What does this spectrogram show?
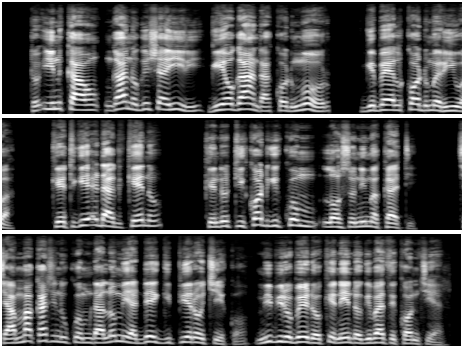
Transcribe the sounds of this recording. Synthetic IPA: tɔʔinkaɔŋɡanɔɡɪʃaiɾiɡɪjɔɡandakɔdŋor | ɡɪbɛlkɔdmaɾiwa | ketɡɪɛdaɡkeno | kendotikɔdɡɪkwomlɔsonimakatḭ | t͡ʃamːakat̬inikwomndalɔmɪadek̚ɡɪpjeɾot͡ʃɪkɔ̰mibiɾobedokenɛɪndoɡɪbɛt̪ɪkɔnt͡ʃɪɛ̰l

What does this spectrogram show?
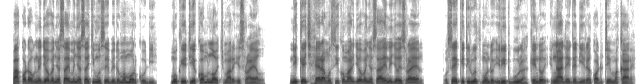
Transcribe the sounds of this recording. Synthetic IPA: pakɔdɔɡnɛd͡ʒɛhɔvaɲasajemaɲasat͡ʃimosebedomamɔrkodi | moketjekɔmlɔt͡ʃmarɪ̰sɾaɛl | niket͡ʃhɛɾamosikomard͡ʒɛhɔvaɲasajenɪd͡ʒɔɪsɾaɛl | o̰seketiɾwot̪mɔndɔʔiɾitbuɾakendoɪŋadɛɡadjeɾakɔdtɪmːaka̰ɾɛ̰

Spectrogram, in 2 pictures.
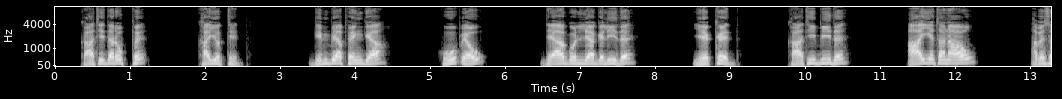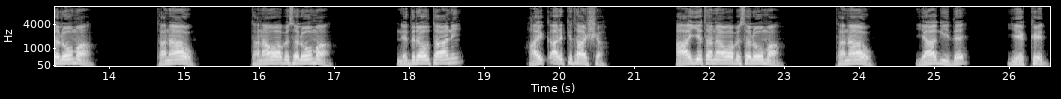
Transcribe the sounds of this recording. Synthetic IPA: kaːt̪iːd̪ɐɾɔpːɛ | kɐjːɔt̪ːe̞ːd̪ːɐ̥ | ɡɪmbɪjaːpɛŋɡɪjaː | huːpʼɪjɐw | d̪ɛʔaːɡɔlːɪjaːɡɛliːd̪ɛ | je̞ːkːe̞ːd̪ːɐ̥ | kaːt̪iːbiːd̪ɛ | ʔaːjːɛt̪ɐnɐʔɐw | ɐbɛs̬ɛlo̞ːmaː | t̪ɐnɐɐw | t̪ɐnɐwɐbɛs̬ɛlo̞ːmaː | nɛd̪ɪɾɐwt̪aːnɪ | hɐjkʼːɐːɾkːɪt̪aːʃːɐ | ʔaːjːɛt̪ɐnɐɐwɐbɛsɛlo̞ːma̰ː | t̪ɐnɐɐw | jaːɡiːd̪ɛ | je̞ːkːe̞ːd̪ːɐ

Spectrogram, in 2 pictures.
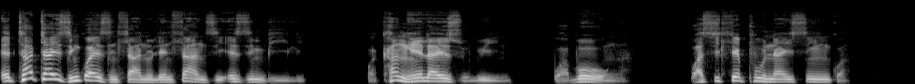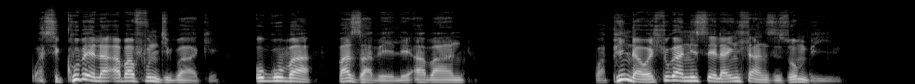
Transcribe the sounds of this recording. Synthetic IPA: ɛtʰataiziŋkʼwaezinɬanulɛnɬand͡zʱiʔezimbʱili | wa̰kʰaŋɛlaezulwiːni | waβɔːŋa | wasiɬepʰunaisiːŋkʼwa | wʔa̰siǃʰuβɛlaʔaβafundʱiβakʰɛ | uɣuβa | βazaβɛlɛʔaβaːntʼu̥ | wʔa̰pʰindʱaweɬuɣanisɛlainɬand͡zʱizombʱiːli

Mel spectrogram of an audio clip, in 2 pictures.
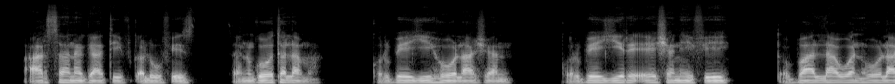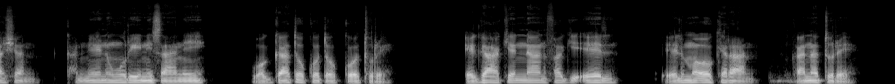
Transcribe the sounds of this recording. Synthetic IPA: ʔa̰ːɾsaːnɐɡaːt̪iːfkʼɐluːfɪsː | ɐ̰ŋɡo̞ːt̪ɐlɐmɐ | kʰɔɾbe̞ːjːiːɦo̞ːlaːʃɐn | kʰɔɾbe̞ːjːiːɾɛʔeːʃɐniːfɪ | t̪ʼɔ̰baːlːaːwːɐnho̞ːlaːʃɐn | kʰɐnːe̞ːnʊmʊɾiːnɪsaːniː | wʔɐ̰ɡːaːt̪ɔkːɔt̪ɔkːoːt̪ʊɾɛ | ʔɛɡaːkɛnːaːnfɐɡɪʔeːl | ʔɛ̰lmɐɔkɛɾaːnkɐnɐt̪ʊɾɛ

